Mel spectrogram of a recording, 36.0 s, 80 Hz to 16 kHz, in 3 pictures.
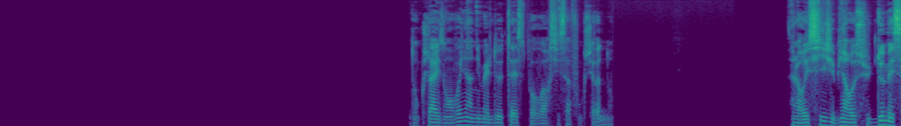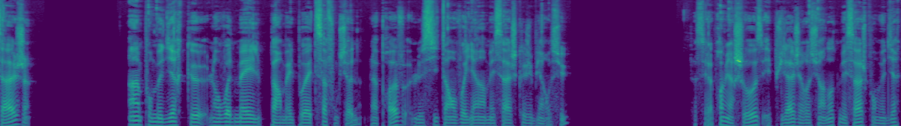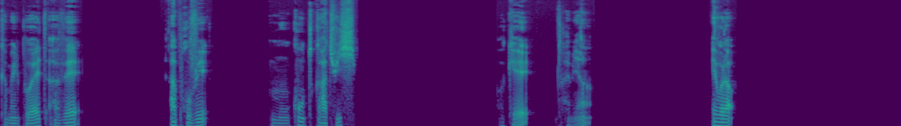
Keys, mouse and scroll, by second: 6.3-7.6 drag, 8.0 click, 14.0 click, 15.6-15.9 scroll down 1, 19.1-19.4 scroll up 1, 19.7 scroll up 1, 21.5 click, 22.7 click, 24.7 scroll down 2, 25.7-28.7 scroll down 2, 28.7 scroll up 2, 29.9 scroll up 2, 30.6 scroll up 2, 31.9 click, 35.5 click.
